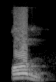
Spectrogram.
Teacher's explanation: یہ قاف پڑھی جاتی ہے، اقصی حلق سے نکلتی ہے، بھاری پڑھی جاتی ہے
